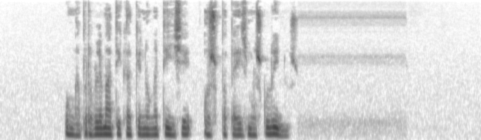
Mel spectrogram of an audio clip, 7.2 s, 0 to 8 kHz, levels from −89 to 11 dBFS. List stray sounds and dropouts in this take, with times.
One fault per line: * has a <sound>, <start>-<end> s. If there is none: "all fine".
all fine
